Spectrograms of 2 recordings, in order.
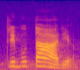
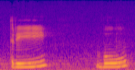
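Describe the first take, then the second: First: Said in the usual way. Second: "tributária" drawn out slowly syllable by syllable, leaning on tá; teacher slowly breaking "tributária" into syllables; slow syllable split. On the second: Shown as a demonstration. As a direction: spell out "tributária" slowly, tri-bu-tá-ria. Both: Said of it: "a sílaba mais forte é o tá".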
